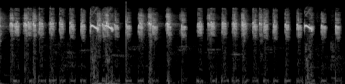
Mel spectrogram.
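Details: Talokan, also called kemade, calling in a form suited for luring or tutoring birds: fast, steady stream of short, high, clipped notes in even bursts, with a brief slurred whistle near the middle.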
